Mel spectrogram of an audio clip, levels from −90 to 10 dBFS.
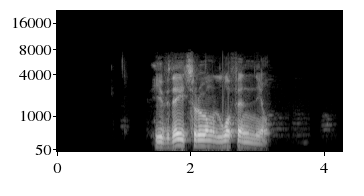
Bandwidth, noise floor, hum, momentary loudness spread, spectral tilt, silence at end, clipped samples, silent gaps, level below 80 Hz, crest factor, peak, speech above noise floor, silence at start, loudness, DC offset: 7.6 kHz; -69 dBFS; none; 13 LU; -4.5 dB/octave; 1.1 s; under 0.1%; none; -64 dBFS; 18 dB; 0 dBFS; 54 dB; 1.45 s; -16 LUFS; under 0.1%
